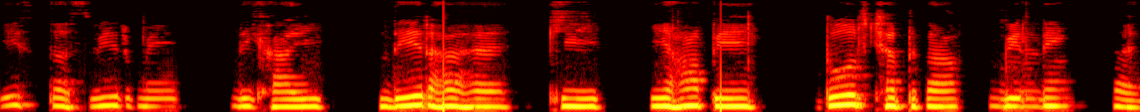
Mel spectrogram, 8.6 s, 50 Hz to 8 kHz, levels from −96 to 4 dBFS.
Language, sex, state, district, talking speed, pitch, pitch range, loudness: Hindi, female, Chhattisgarh, Balrampur, 105 wpm, 210 Hz, 200-215 Hz, -23 LUFS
